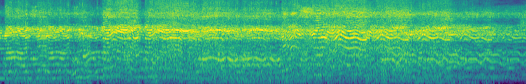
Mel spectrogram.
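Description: A man chants in a loud, wavering voice through a loudspeaker.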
